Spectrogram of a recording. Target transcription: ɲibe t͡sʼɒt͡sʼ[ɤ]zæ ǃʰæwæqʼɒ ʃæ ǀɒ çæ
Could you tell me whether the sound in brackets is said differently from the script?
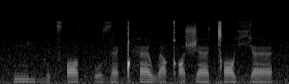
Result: yes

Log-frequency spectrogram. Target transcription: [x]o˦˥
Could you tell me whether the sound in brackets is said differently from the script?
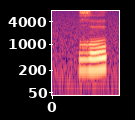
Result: yes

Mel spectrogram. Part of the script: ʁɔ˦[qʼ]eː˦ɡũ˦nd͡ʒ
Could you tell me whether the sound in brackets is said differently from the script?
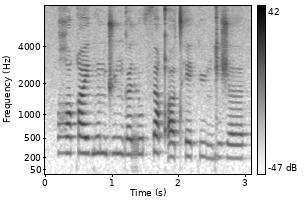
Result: yes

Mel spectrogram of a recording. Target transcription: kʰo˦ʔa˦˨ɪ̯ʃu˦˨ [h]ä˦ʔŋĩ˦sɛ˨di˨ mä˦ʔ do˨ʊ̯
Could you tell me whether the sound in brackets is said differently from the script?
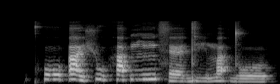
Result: no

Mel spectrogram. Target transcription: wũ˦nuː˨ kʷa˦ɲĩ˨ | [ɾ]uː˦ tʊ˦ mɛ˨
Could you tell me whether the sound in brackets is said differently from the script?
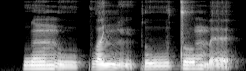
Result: no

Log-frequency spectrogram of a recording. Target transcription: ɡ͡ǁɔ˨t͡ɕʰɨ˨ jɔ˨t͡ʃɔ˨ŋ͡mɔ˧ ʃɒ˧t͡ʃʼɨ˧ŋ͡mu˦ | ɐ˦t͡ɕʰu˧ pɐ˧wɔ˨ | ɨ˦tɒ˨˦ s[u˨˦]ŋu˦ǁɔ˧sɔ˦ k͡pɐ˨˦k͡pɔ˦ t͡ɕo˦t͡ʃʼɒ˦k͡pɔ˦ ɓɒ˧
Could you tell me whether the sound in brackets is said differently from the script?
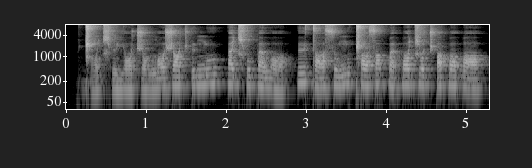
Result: no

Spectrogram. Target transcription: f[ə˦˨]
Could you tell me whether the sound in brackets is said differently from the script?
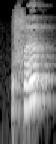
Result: yes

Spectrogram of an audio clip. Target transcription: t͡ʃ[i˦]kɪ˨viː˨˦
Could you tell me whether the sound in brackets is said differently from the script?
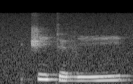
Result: no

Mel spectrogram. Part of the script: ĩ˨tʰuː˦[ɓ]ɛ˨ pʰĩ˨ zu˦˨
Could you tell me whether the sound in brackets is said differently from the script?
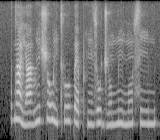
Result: yes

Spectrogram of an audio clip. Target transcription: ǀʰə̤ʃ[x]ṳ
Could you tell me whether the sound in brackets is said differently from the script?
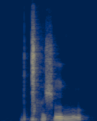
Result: yes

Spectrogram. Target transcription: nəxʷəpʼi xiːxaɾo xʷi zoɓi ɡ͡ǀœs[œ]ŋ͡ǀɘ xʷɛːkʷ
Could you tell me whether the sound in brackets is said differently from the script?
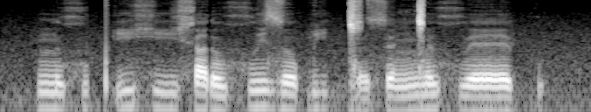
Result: no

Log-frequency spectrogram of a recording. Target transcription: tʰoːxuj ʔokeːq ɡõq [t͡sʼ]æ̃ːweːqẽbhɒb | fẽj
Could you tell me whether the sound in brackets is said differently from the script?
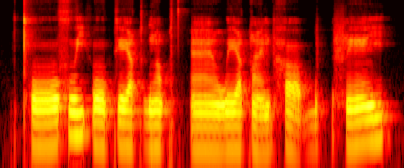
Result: no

